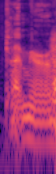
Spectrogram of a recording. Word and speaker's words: Chimera: How do you pronounce it? – Chimera. – Okay, good.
